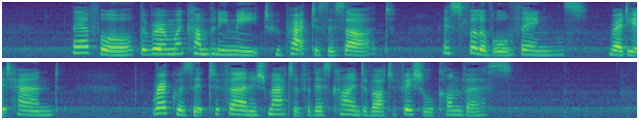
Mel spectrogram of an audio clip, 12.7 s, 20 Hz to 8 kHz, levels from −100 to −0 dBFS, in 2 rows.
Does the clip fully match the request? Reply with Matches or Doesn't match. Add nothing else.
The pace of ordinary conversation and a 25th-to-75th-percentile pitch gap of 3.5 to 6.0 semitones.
Doesn't match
